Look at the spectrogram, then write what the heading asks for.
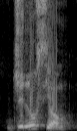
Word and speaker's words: gynoecium: Gynosium, which is spelled Gynoecium.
